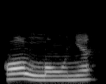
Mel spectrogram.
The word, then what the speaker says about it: colônia: Então, quando você pronuncia a palavra colônia, esse lom, você não consegue que sua boca ela fique super aberta.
